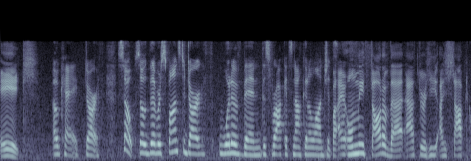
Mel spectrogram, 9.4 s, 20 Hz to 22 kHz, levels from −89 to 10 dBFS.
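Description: Gain pumping runs through the whole speech clip: the level swings about 5 dB, pulled down under loud bits, likely a limiter taming far-too-high mic gain.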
